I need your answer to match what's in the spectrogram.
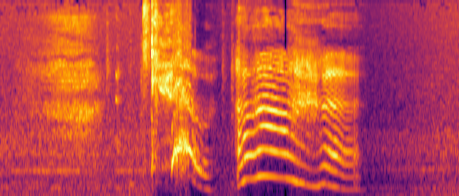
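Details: Sneeze demonstration: a rising sharp inhale, then a loud sneeze burst followed by a drawn-out voiced exclamation, possibly exaggerated for effect.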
